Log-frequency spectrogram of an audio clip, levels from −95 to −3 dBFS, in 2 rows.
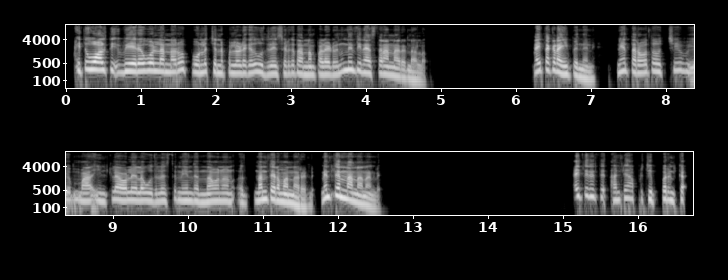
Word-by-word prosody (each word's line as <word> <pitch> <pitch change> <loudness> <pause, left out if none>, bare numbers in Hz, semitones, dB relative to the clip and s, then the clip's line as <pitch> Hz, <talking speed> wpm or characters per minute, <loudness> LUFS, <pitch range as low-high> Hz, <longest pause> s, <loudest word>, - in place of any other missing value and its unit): అయితే 250 +3 -2
వాళ్ళు 270 -1 +9
తి - - 0 0.2
వేరే 240 0 +6
వాళ్ళన్నారు 235 -1 +2
పోనీలే 220 +1 -1
చిన్న 210 -2 0
పిల్లోడే 205 0 0
గదా! 220 - 0
ఒదిలేసాడు 195 0 -4
గదా! 205 - -2
అన్నం 180 0 -1
పడేయడం 185 -1 0
ఎందుకు 255 +6 0
నేను 275 -2 +1
తినేస్తానన్నారండి 185 - -1
ఆళ్ళు. 105 -3 -10 1.5
అయితే 240 +2 +1
అక్కడ 260 -3 +5
అయిపోయిందండి. 145 -10 -2 0.3
నేను 245 +1 -1
తరువాత 215 +2 0
ఒచ్చి 260 +4 -11
వ్ - - -6
య - - -3 0.2
మా 190 - +3 0.2
ఇంట్లో 185 +5 -4
ఎవలో 200 +1 +2
ఇలా 200 - +1
ఒదిలేస్తే 190 +3 -5
నేను 195 -1 -1
తిందాం 180 +1 -1
అను 190 0 -2 0.4
నన్ను 220 +2 +3
తినమన్నారండి. 160 - +1
నేను 265 +3 +3
తిన్నన్నానండి. 165 - +3 2.6
అయితే 290 - 0
నేను 275 -2 -1
తిన్ 255 - -8
అంటే 210 +4 -5
అప్పుడు 215 -2 -19
చెప్పారండి. 215 -2 -2
క - - +5
205 Hz, 160 wpm, -22 LUFS, 180-235 Hz, 2.6 s, వాళ్ళు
